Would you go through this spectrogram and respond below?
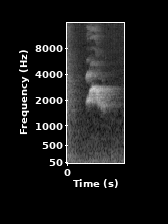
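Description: A single short bird chirp rings out outdoors, a bright, brief call rising out of quiet background.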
